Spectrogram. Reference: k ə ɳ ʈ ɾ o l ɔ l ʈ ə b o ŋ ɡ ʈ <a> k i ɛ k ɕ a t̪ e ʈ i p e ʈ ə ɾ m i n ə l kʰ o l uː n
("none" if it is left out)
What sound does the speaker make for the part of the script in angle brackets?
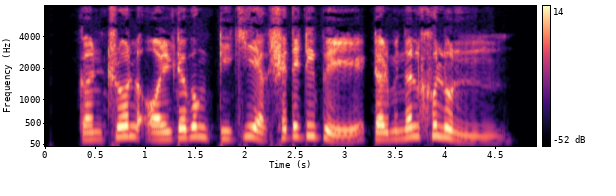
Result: i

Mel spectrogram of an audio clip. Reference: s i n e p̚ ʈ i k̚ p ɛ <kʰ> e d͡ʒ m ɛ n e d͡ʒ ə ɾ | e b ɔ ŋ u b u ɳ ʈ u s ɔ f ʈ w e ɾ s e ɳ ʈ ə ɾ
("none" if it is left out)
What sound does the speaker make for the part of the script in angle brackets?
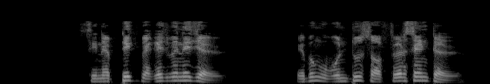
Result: k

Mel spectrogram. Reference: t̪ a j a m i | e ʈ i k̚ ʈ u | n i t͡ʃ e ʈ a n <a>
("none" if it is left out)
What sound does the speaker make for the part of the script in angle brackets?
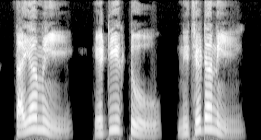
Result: i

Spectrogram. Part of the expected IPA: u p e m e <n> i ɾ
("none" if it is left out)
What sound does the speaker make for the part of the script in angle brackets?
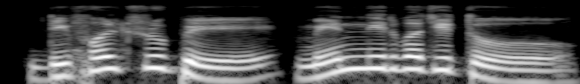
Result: nː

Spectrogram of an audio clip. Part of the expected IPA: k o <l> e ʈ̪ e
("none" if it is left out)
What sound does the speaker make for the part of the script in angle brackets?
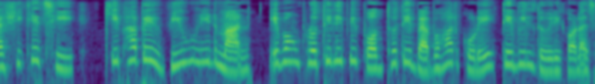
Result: ɾ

